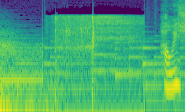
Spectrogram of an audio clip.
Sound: breathing

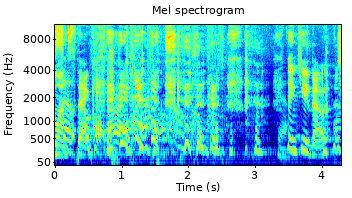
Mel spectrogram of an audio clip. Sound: laugh

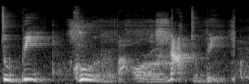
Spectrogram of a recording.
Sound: foreign language

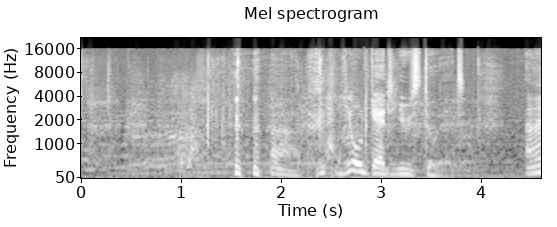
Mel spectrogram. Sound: laughs

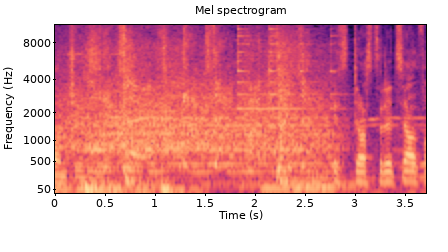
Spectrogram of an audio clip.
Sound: crowd cheering

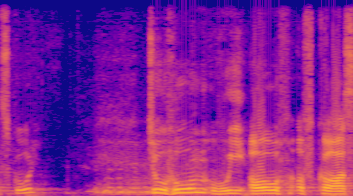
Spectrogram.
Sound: group laughing

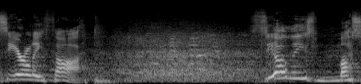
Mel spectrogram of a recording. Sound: audience laughs

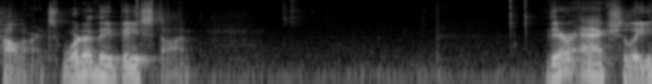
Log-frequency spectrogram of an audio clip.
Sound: mouse clicks

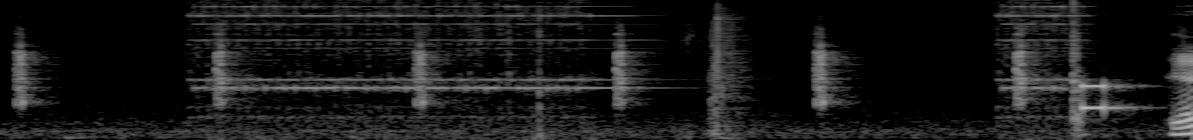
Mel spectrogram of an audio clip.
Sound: phone ringing

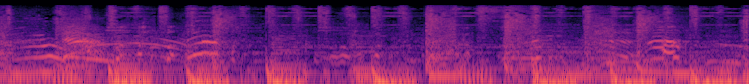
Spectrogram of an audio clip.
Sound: laughs

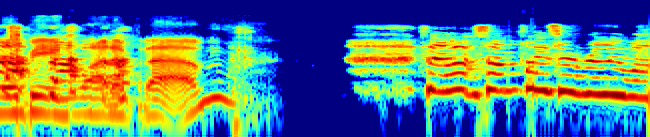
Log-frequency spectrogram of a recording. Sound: laughs

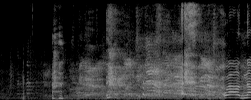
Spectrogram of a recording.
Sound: crowd heckling

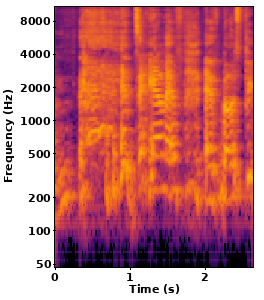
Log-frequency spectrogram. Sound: laughing

